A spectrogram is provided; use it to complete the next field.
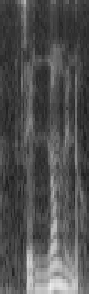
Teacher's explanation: Ela tem a antepenúltima sílaba tônica, que é no, fenômeno.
